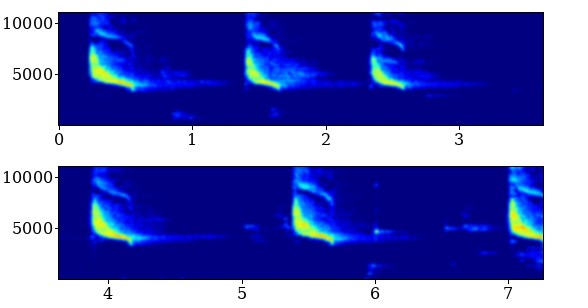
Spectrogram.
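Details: Female warbling white-eye, noise-reduced recording: six crisp, steeply falling high-pitched chirps, spaced irregularly about one second apart, with near silence between them.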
